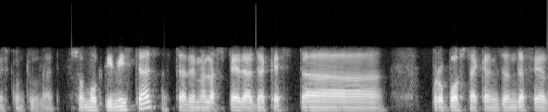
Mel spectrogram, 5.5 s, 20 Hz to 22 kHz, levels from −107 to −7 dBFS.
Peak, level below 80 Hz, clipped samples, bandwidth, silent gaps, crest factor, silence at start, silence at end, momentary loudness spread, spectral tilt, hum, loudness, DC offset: 0 dBFS; -56 dBFS; under 0.1%; 3.9 kHz; none; 20 dB; 0 s; 0 s; 13 LU; -9.5 dB/octave; none; -19 LUFS; under 0.1%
